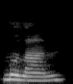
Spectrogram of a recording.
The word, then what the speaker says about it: 木蘭: um and it's pronounced mulan so yeah the same name as the warrior princess which means magnolia which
